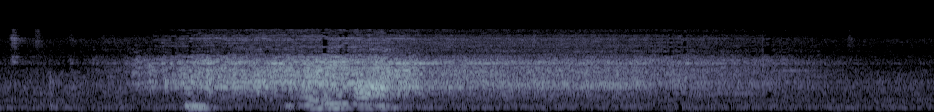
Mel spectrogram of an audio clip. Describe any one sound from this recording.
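A crowd applauds and cheers, then fades.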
